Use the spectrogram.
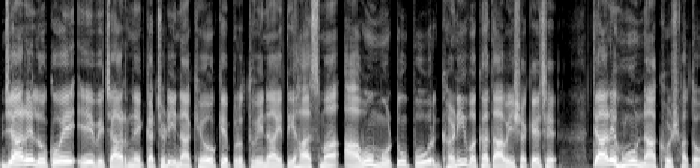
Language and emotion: Gujarati, sad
